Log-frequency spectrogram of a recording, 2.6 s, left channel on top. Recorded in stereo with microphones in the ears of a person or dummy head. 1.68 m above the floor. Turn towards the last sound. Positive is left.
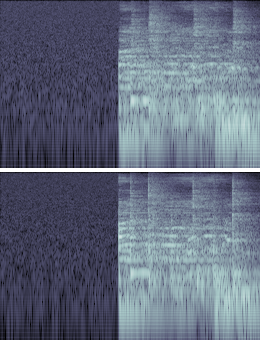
turn(degrees=-55)  # may be behind; listen again after turning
